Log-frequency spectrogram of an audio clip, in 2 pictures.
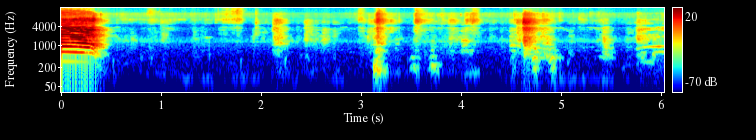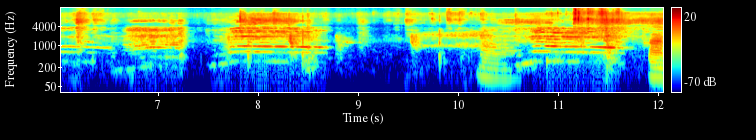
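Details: Pregnant kerikil goat kept in a pen in Tanjungjaya village, Cipunagara, Subang, bleating several times in the second half: wavering, nasal bleats of about a second each, preceded by scattered clicks and knocks, with a man speaking nearby.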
